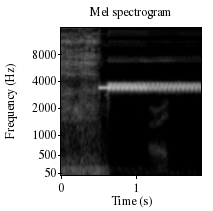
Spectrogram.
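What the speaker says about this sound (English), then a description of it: "So this is just general alarm right now. We have an alarm. A slow pulse." A Fenwal 2320 fire alarm suppression panel sounds its slow-pulse general alarm: a loud, steady high-pitched electronic tone starts abruptly after a burst of noise and holds continuously, with a faint brief voice underneath.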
